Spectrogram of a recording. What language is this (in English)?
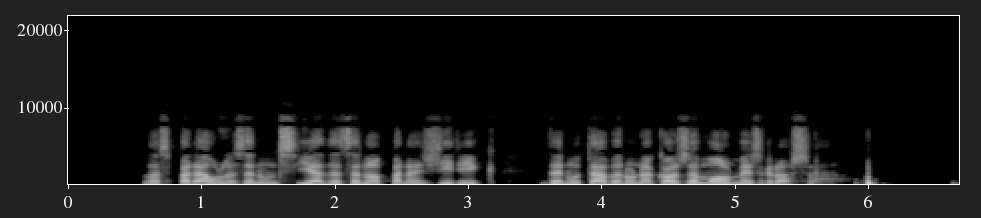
Catalan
